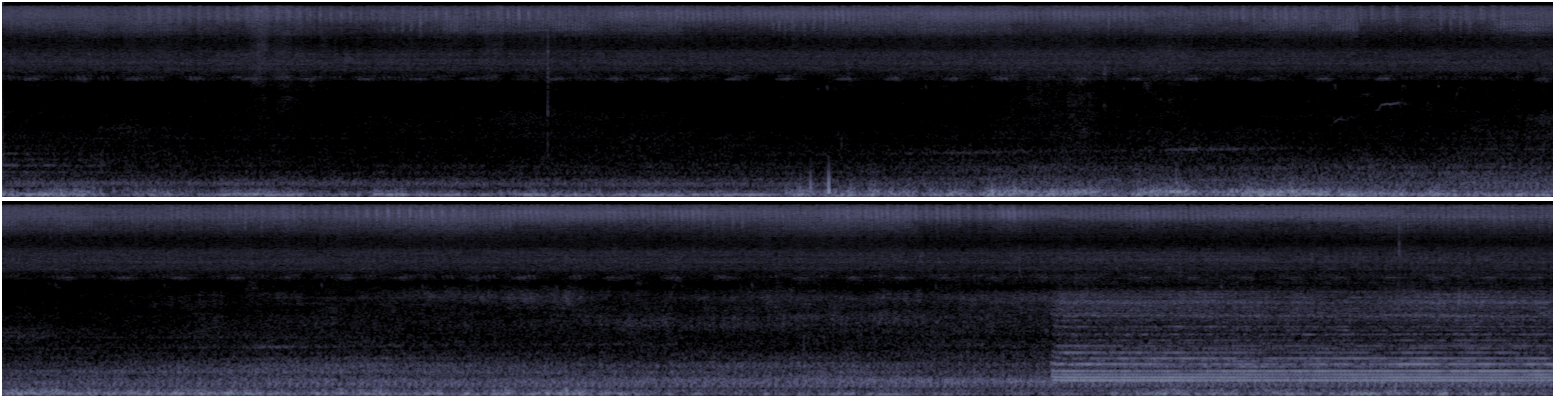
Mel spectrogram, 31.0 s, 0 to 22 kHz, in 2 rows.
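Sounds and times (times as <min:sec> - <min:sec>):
freight train rumbling: 0:00.0 - 0:31.0
locomotive horn chord: 0:26.0 - 0:31.0.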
